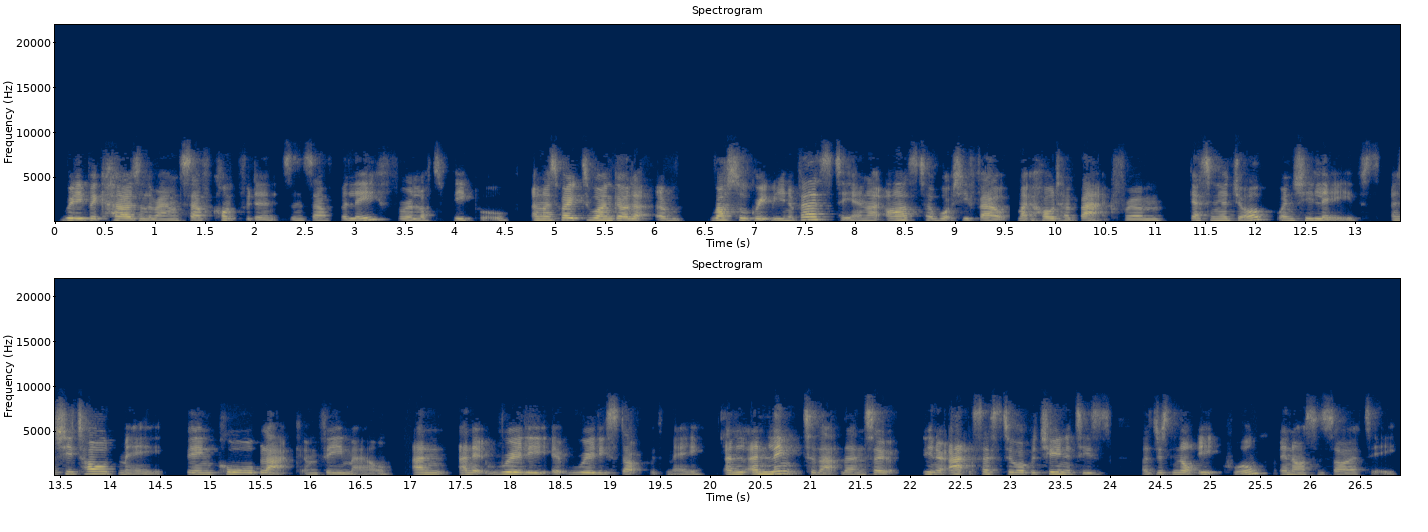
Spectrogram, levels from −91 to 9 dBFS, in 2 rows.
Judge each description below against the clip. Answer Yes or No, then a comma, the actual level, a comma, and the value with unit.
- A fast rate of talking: No, average, 175 wpm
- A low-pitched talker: No, high, 200 Hz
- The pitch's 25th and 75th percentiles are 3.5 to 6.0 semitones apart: No, average, 2.7 semitones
